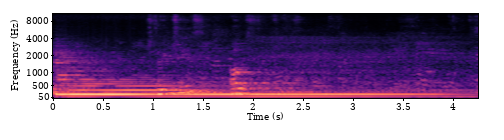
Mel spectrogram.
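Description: A rock band's amplified electric guitar and bass strike one chord together and let it ring, slowly fading. A voice calls out briefly over it, about a second in.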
